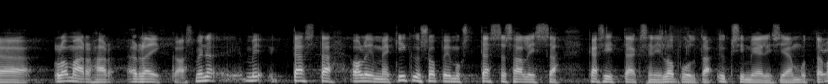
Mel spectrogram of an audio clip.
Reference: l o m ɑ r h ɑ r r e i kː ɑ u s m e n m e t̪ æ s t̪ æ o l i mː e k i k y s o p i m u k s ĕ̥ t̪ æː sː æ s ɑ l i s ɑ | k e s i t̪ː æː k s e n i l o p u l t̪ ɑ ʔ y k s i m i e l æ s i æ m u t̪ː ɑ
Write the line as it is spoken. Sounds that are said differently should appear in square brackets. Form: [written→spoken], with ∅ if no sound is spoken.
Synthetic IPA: l o m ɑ r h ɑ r r e i kː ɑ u s m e n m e t̪ æ s t̪ æ o l i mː e k i k y s o p i m u k s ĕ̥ t̪ [æː→æ] sː æ s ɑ l i [s→sː] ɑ | k [e→æ] s i t̪ː æː k s e n i l o p u l t̪ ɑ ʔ y k s i m i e l [æ→i] s i æ m u t̪ː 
